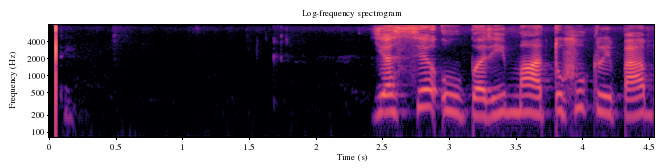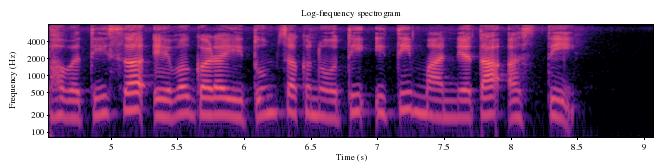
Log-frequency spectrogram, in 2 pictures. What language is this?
Sanskrit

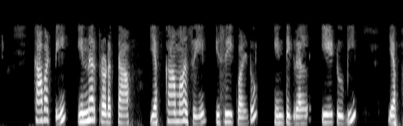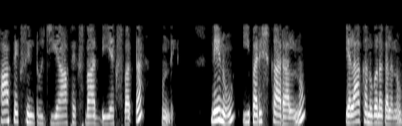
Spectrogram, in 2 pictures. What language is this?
Telugu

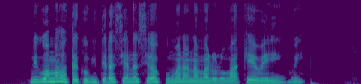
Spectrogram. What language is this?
Kikuyu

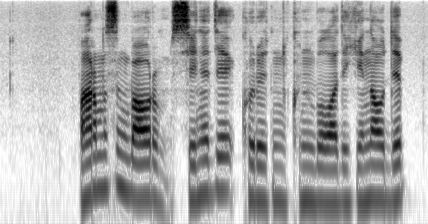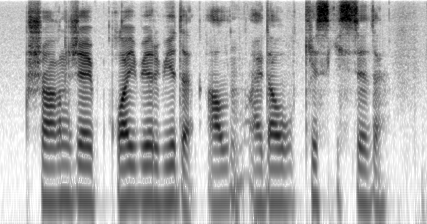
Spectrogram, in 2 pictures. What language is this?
Kazakh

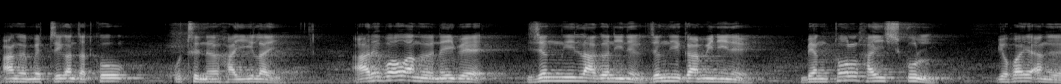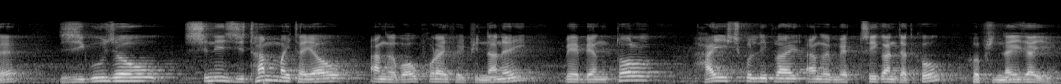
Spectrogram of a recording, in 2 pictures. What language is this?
Bodo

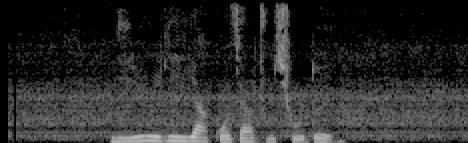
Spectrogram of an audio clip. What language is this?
Chinese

